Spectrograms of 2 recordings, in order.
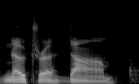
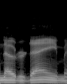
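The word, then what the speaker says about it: Notre-Dame: This says that the pronunciation of Notrad Dom is not natural to our tongue here in the States. See, and so to Bubba's point in the break, we basically just started saying Notre Dame and then went with it.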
